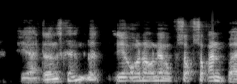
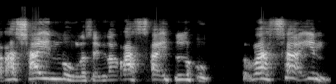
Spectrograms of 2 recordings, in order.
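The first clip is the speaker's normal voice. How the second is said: gloating taunt; 8 semitones higher, slower than usual. Real, not acted. Gloating at enemies.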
